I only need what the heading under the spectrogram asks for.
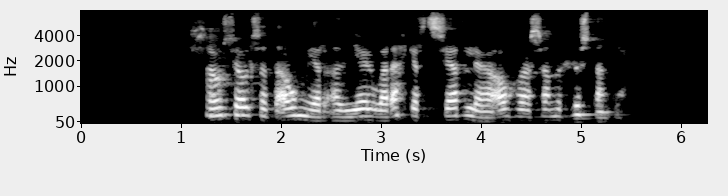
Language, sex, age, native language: Icelandic, female, 50-59, Icelandic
